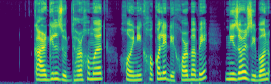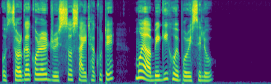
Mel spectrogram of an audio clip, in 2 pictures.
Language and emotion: Assamese, sad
